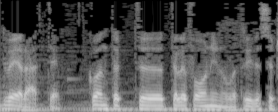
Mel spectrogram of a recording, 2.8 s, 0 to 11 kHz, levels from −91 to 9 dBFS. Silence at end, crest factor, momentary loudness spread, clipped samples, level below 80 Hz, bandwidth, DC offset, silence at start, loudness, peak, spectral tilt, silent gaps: 0 s; 14 dB; 7 LU; under 0.1%; -28 dBFS; 10.5 kHz; 0.3%; 0 s; -15 LUFS; 0 dBFS; -6.5 dB/octave; none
